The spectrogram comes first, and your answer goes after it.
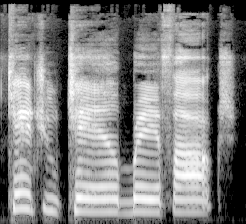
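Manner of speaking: pitched high and playful; high teasing rabbit voice. Acted. Brer Rabbit teasing Brer Fox from the chimney, high and playful.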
